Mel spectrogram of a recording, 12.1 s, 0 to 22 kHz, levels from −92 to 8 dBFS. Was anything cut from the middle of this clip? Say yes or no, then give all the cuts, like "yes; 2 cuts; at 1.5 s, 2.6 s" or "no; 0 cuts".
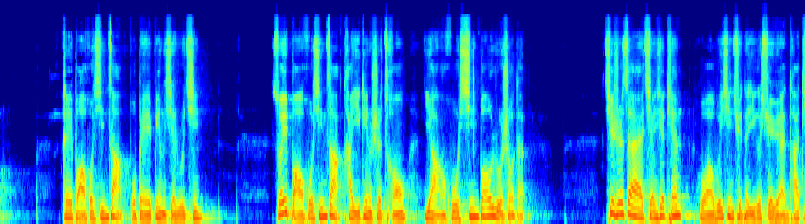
no; 0 cuts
